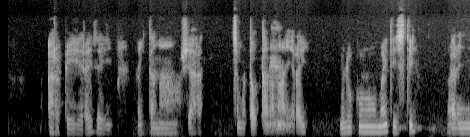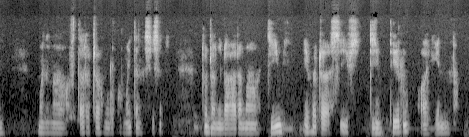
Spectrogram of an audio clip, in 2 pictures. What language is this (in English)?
Malagasy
